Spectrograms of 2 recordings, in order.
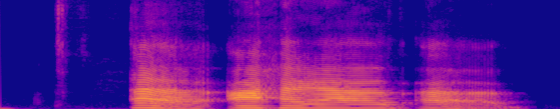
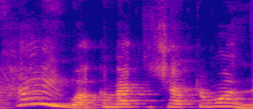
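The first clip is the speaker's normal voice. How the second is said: higher, quicker mock host greeting; video intro greeting; 7 semitones higher, faster than usual. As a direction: open like a cheery video host, briskly. Acts out her video intro.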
